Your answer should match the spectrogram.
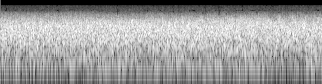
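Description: Audience applauding steadily at full volume at the close of a song.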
